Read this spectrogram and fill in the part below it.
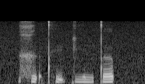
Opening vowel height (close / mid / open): close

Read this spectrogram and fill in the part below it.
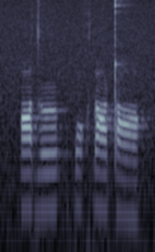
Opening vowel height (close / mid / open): open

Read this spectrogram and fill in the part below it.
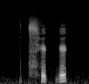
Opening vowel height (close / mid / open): close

